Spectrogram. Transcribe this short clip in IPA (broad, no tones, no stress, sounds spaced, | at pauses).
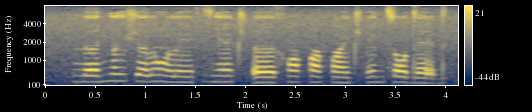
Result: n ɜ nʲ ɔ̃ lʲ ʃ ɜ l õ l ẽ x zʲ ɛ̃ t͡ʃʼ ɜ x ɔ̃ qʷ ẽ qʷ ɛ̃ t͡ʃʼ ẽ nʲ s ɔ d ɛ d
